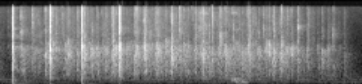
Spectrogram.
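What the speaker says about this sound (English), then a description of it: "One more round of applause for them." A gala audience claps for honorees, with a few sharp distinct claps standing out early over a softer, uneven patter of applause that gradually thins toward the end.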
